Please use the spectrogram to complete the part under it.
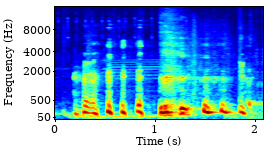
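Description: A pig squeals as it is struck.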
